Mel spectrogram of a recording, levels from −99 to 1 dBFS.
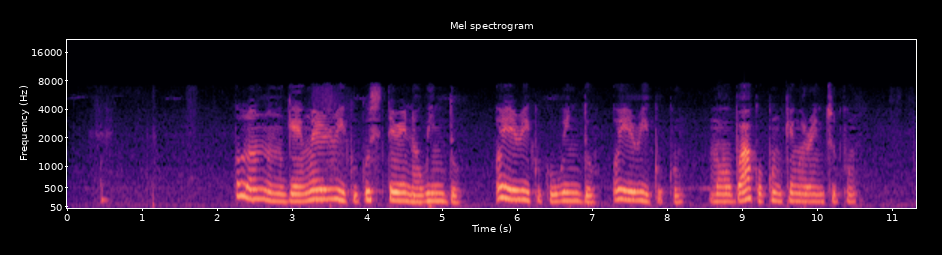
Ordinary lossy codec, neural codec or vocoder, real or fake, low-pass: AAC, 24 kbps; none; real; 7.2 kHz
